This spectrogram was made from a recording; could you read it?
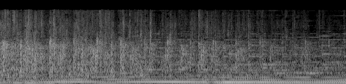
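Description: Steady applause from an audience at a Commonwealth Club of California event, many hands clapping in a dense, continuous patter at a fairly loud level, with a low musical tone sustained underneath.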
